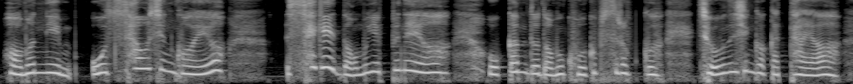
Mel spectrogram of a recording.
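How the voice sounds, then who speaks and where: A meek young daughter-in-law who answers politely and apologizes, hesitating as she speaks, voiced by a synthetic woman. Her voice is high, and the sound is close and dry. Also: lively intonation, a little slow, mellow, no room sound. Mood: timid. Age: young adult. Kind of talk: synthesized radio drama voice.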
